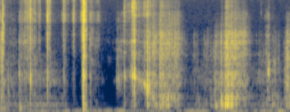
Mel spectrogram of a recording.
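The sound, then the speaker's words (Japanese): A pet eating snacks, faint and alone: irregular crunching and chewing with a few sharper bites scattered among softer mastication sounds. “おやつ食べてる間”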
